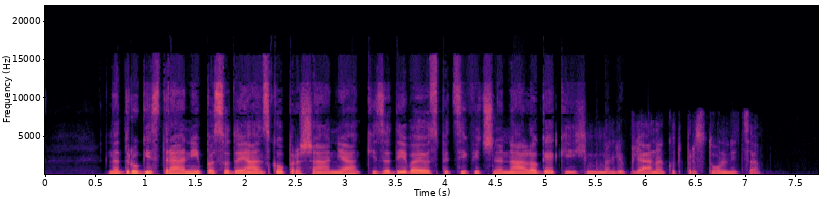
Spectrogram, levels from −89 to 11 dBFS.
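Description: Speech, with a call bitrate drop from 5.22 s to the end of the clip, about 2.5 s. The encoder's rate falls from 32 to 9 kbps, so the coding becomes coarse and the sound turns rough and watery. At that rate the audio band also narrows from 20 kHz to 8 kHz, which makes the speech muffled. The drop points to a falling bandwidth estimate on the call, and the bitrate never recovers before the clip ends.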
